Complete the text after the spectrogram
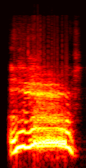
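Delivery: loud, high, strained cry of frustration; frustrated groan. Real, not acted. Streamer frustrated fixing layer mistake, loud anguished groan. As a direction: let out a real anguished ugh.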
